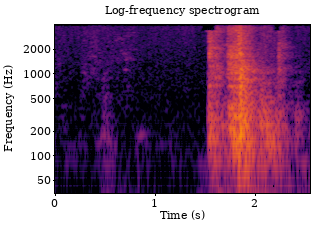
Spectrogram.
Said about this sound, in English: Sorry, my cat came in here and she opened the door. She likes to be in here when we do our shows.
